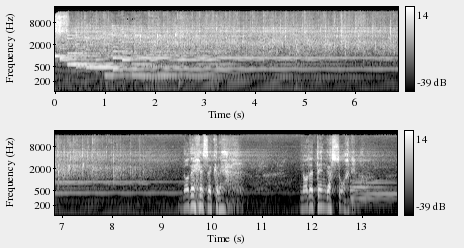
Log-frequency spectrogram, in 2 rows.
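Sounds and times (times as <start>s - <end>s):
audience applause: 0.0s - 9.2s
speech: 9.5s - 10.5s, 11.8s - 13.1s.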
